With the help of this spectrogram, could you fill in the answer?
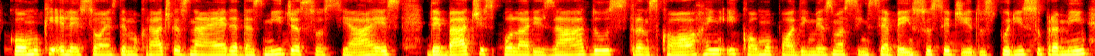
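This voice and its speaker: A woman interpreting a guest's talk live, in measured phrases with "eh" pauses, over a video call. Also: on the low side, a little mellow. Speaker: simultaneous interpreter.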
